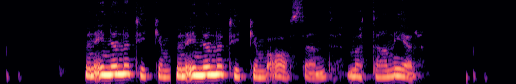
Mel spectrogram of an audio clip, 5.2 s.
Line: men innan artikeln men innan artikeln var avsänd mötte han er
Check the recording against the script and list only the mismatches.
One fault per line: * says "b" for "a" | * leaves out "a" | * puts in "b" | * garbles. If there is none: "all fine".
all fine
